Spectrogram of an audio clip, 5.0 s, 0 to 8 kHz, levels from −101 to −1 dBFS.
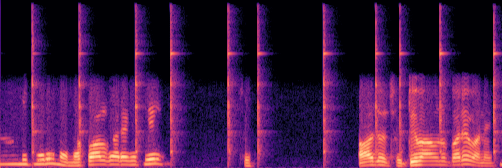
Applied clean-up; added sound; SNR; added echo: none; Hammer; 18 dB; none.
